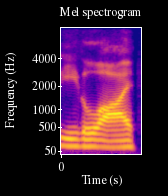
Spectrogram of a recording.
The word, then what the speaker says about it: Eagle AI: Racist program literally but now they call it Eagle AI they still pronounce it Eagle ey because they use artificial intelligence to artificially challenge voters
